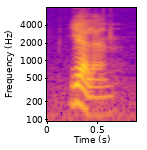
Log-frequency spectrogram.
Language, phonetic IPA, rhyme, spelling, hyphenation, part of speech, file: Hungarian, [ˈjɛlɛn], -ɛn, jelen, je‧len, adjective / noun, Hu-jelen.ogg
- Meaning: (adjective) present; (noun) superessive singular of jel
